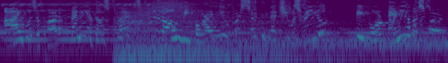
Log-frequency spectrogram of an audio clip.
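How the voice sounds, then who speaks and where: A fussy machine monitor from a video game, brooding with formal precision. The voice is high and wildly animated in pitch. It echoes over loud music. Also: male voice, brisk, full character voice. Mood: wistful, brooding. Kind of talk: scripted game cutscene monologue. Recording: echoing, distant, loud music behind.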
